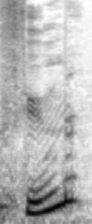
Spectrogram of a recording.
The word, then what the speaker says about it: fûmes: Okay, then nous fûmes, final S not pronounced.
